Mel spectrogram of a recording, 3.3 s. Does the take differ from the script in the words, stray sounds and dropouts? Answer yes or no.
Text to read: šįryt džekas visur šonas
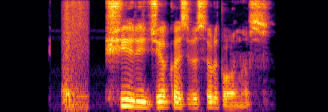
yes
